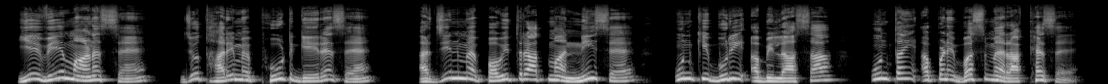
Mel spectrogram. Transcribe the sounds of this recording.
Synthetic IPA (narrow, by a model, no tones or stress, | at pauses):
jeʋemaːɽ̃əsːɛ | d͡ʒot̪ʰaːɾem̤ɛ̃pʰuːʈɡeːɾɛ̃sɛ | ɐɾd͡ʒɪnm̤ɛ̃pɐʋɪt̪ɾəaːt̪manisɛ | ʊnkibʊɾiʔɐbɪlaːsa | ʊnt̪ãːĩʔɐpɽ̃ebɐsmɛ̃ɾaːkʰːɛsɛ̰ː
